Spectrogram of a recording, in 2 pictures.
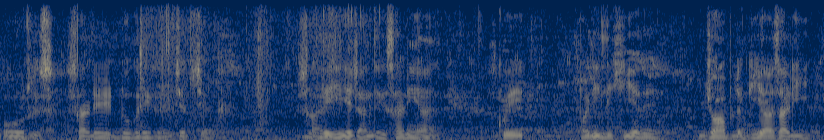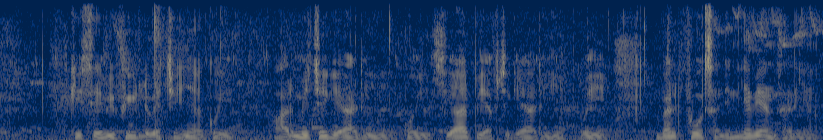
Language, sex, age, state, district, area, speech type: Dogri, male, 18-30, Jammu and Kashmir, Udhampur, urban, spontaneous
